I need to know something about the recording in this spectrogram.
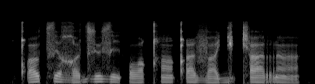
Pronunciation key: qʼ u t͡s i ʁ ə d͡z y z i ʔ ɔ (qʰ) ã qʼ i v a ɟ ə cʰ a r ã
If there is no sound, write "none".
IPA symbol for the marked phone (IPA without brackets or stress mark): qʰ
